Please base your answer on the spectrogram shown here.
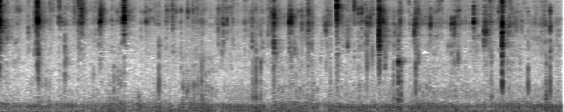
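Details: Nursing Don Sphynx mother, Pūkė Chalisa, with her kittens; quiet low purr underneath frequent sharp clicks and wet suckling ticks, some bursts repeating roughly every half second.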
